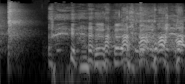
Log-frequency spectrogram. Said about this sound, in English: One clap for Jesus.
